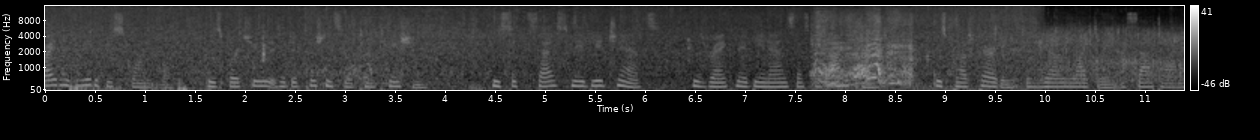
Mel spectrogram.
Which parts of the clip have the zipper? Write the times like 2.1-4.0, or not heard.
2.5-3.6, 7.6-9.2.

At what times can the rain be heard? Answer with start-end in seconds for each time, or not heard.
0.0-11.3.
